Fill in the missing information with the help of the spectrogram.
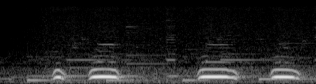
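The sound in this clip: Deep hoots of a great horned owl, a species that nests as early as February: four low, smooth calls in an uneven rhythm. The first is short and softer, the rest longer and louder, over a faint steady hum.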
